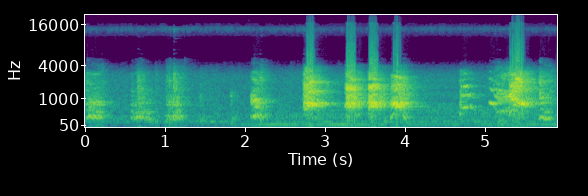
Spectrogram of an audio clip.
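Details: Playful pet dog with a ball, mixing soft whiny yips at first with louder, quick barks in a cluster near the end, over a faint constant low hum.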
